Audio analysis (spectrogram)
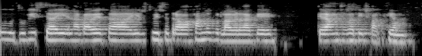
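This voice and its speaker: Fairly quick in pace, a woman speaks at a medium pitch. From Galicia, Spain. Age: 30s. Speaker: novelist and journalist. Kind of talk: author talk at a school.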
